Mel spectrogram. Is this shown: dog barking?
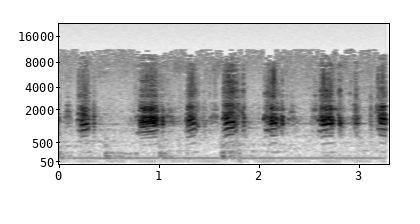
no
